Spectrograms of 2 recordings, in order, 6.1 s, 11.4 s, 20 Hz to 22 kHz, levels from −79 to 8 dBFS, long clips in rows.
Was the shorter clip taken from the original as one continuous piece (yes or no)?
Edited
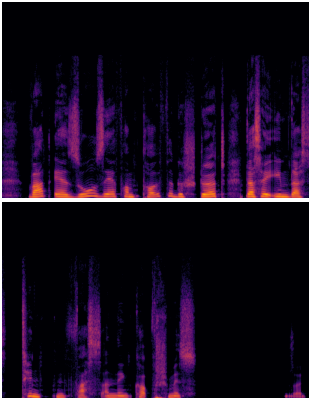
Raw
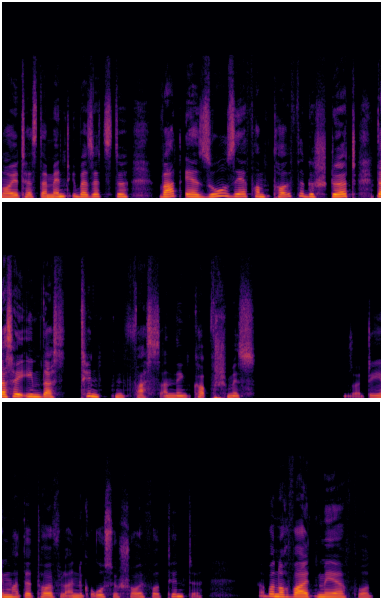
yes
